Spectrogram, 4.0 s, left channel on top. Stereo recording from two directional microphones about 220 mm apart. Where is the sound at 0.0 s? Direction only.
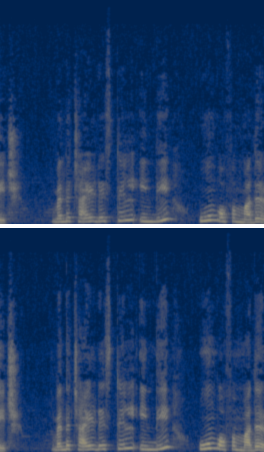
40° right (ahead or behind).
